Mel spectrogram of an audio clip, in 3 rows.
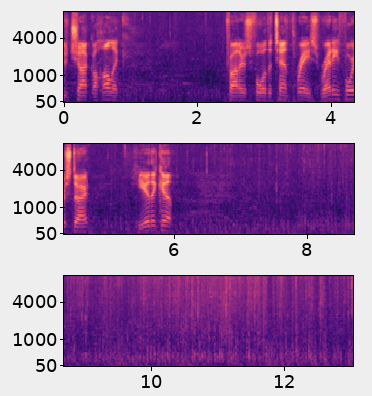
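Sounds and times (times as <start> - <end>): hooves trotting on dirt track: 4.1 - 13.0.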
